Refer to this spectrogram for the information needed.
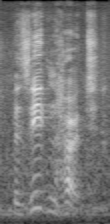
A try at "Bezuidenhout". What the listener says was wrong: Yeah, or the middle part is less Z and more A, like Bezuidenhout.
